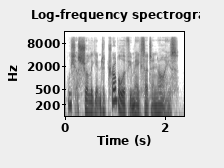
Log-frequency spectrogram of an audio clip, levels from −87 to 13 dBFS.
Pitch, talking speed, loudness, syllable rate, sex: 120 Hz, 300 wpm, -16 LUFS, 7.6 syllables/s, male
